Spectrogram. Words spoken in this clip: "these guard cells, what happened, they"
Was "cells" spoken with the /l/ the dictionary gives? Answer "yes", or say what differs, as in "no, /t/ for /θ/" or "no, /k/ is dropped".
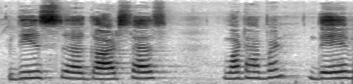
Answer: no, /l/ is dropped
